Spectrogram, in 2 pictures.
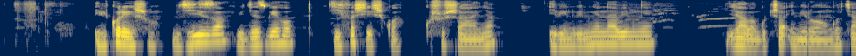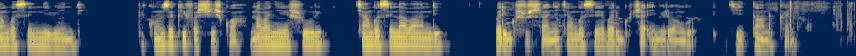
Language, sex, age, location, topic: Kinyarwanda, male, 25-35, Nyagatare, education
